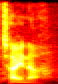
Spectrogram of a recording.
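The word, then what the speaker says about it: Qin: was no country called China China then was divided into small kingdoms fiefdoms and it was not United they were Waring States in China in a small feudal State called kin pronounced chin the feudal Lord or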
